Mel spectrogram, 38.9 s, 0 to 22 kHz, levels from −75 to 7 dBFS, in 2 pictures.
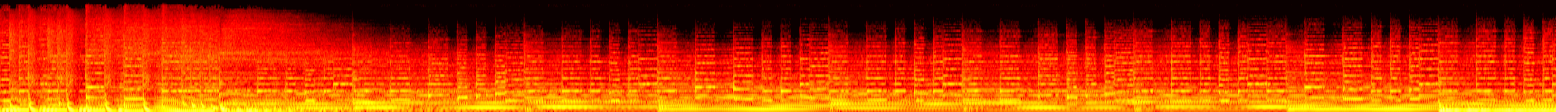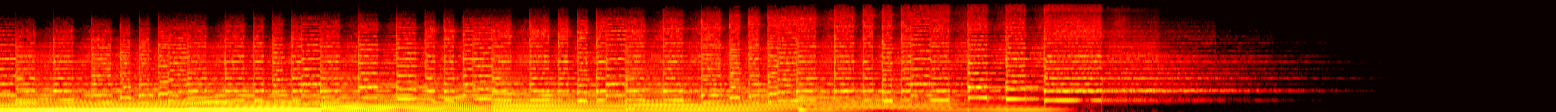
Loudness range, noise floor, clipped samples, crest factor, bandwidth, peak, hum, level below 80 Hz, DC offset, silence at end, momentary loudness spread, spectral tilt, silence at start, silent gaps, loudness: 4 LU; under -90 dBFS; under 0.1%; 14 dB; 19 kHz; -2 dBFS; none; -20 dBFS; under 0.1%; 4.05 s; 5 LU; -5 dB/octave; 0 s; none; -16 LUFS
